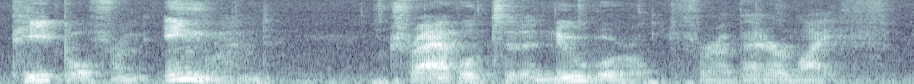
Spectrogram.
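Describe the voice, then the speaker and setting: A man speaking as a teacher and host of a homemade video for students, in a folksy, wordy, deliberate way. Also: deep voice, sing-song, reverberant, a little hiss or hum. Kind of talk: casual educational vlog for students, with read-aloud.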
